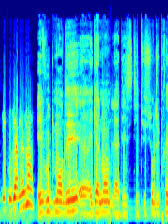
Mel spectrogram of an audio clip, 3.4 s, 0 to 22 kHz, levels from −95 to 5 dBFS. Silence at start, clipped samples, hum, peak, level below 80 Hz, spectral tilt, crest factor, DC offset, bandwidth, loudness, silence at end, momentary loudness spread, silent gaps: 0.05 s; under 0.1%; none; -4 dBFS; -54 dBFS; -4.5 dB/octave; 16 dB; under 0.1%; 17.5 kHz; -20 LUFS; 0 s; 11 LU; none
